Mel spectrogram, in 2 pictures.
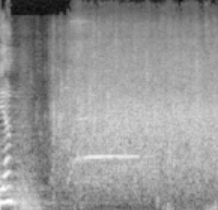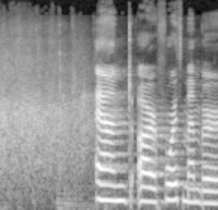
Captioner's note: audience applauding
